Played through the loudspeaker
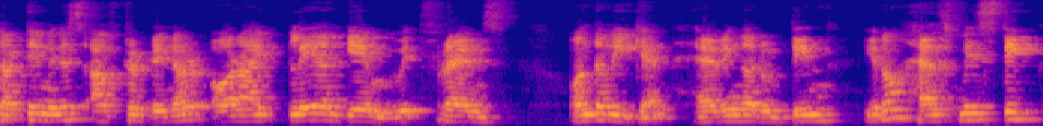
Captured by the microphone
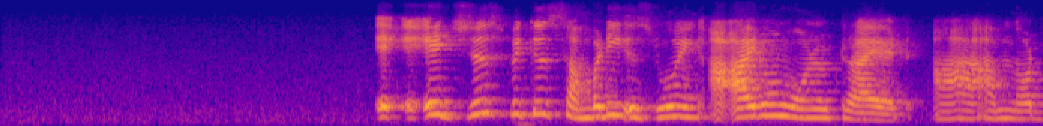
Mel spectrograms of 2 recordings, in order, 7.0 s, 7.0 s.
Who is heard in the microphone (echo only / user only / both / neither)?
user only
